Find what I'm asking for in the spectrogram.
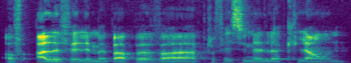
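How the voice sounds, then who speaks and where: Low-voiced man, American-tinged Austrian accent. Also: flat delivery, normal speed, a bit bright, reverberant. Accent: American-tinged Austrian German. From Austria and the USA. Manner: easygoing, repeats words, laughs often. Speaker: guest, visual artist. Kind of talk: relaxed interview conversation.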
